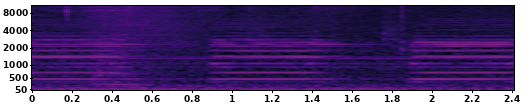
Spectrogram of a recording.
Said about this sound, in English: And that's a car alarm. Yeah, there's a little car alarm going on right outside.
